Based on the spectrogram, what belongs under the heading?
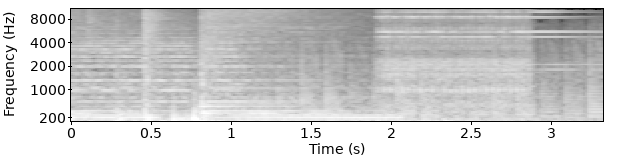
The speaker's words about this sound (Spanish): Bruno, Bruno, el teléfono. Bruno, es tu abuelo que quiere hablarte.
